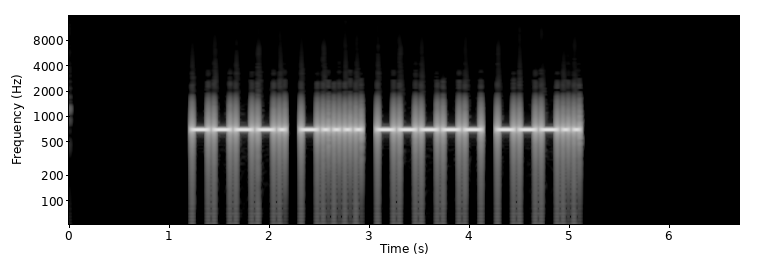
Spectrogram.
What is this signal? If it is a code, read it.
Morse code, heard as a keyed tone, about 22 wpm, 700 Hz. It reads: 9608
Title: Numbers - 4-Digit 22wpm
